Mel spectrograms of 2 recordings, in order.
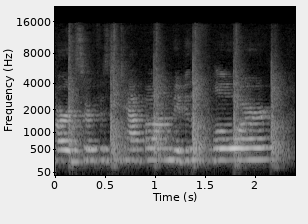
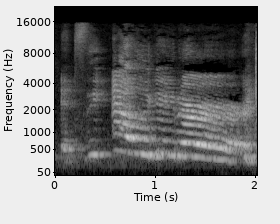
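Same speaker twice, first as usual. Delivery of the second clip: higher, louder slow announcement; excited reveal; 8 semitones higher, 9 dB louder, slower than usual. Acted. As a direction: reveal it with glee.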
